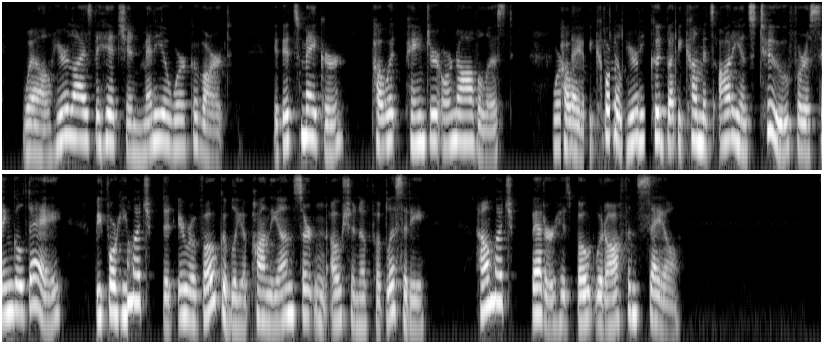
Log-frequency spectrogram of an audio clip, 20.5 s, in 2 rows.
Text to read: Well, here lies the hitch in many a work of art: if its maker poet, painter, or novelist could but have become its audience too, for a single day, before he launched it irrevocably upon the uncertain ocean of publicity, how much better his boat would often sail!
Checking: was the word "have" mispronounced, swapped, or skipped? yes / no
yes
